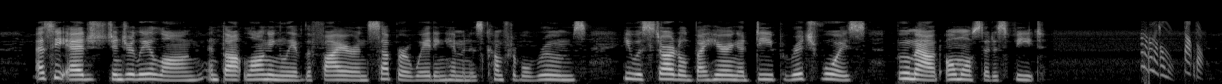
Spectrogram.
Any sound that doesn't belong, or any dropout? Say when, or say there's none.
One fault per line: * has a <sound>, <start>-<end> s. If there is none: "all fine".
* has a chirp, 11.4-12.0 s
